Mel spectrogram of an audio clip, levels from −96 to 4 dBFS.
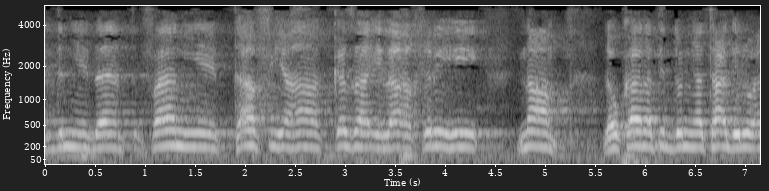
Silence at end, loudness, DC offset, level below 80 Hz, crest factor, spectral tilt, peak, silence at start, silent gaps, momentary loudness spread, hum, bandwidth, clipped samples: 0 s; -22 LUFS; under 0.1%; -48 dBFS; 16 dB; -7.5 dB/octave; -8 dBFS; 0 s; none; 7 LU; none; 5.4 kHz; under 0.1%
